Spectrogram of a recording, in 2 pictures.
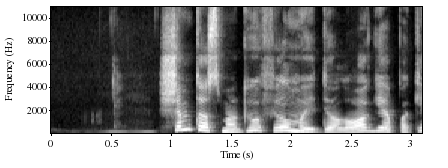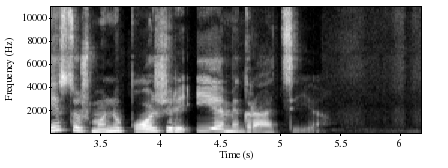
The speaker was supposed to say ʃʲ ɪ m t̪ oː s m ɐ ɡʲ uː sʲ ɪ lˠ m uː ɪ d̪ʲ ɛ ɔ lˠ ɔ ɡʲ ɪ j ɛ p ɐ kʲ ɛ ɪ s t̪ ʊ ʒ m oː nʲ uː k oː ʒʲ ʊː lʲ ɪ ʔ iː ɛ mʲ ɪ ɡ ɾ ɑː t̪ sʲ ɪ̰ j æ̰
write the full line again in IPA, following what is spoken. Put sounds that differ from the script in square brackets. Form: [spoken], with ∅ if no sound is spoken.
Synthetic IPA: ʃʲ ɪ m t̪ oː s m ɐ ɡʲ uː [fʲ] ɪ lˠ m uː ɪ d̪ʲ ɛ ɔ lˠ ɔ ɡʲ ɪ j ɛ p ɐ kʲ ɛ ɪ s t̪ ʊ ʒ m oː nʲ uː [p] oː ʒʲ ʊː [ɾʲ] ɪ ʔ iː ɛ mʲ ɪ ɡ ɾ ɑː t̪ sʲ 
